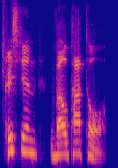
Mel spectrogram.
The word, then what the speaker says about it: Cristian Volpato: Cristian Volpato.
